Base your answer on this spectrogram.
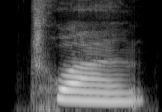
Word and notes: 传: chuán

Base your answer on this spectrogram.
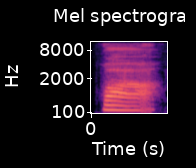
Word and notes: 哇: wa

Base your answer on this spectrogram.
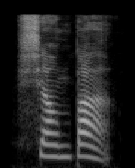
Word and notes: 相伴: xiāng bàn

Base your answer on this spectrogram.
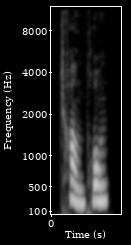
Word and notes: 畅通: chàng tōng

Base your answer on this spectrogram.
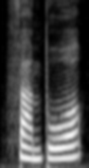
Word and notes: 反驳: fǎn bó

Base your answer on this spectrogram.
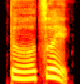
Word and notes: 得罪: dé zui

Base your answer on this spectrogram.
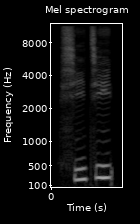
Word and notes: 袭击: xí jī

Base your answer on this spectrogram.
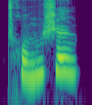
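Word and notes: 重组: chóng zǔ

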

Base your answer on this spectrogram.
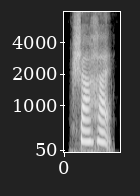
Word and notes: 杀害: shā hài

